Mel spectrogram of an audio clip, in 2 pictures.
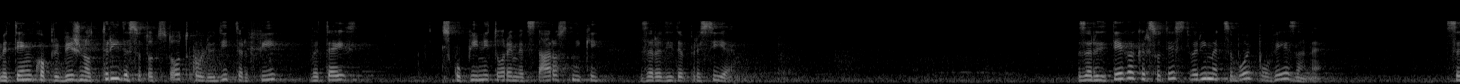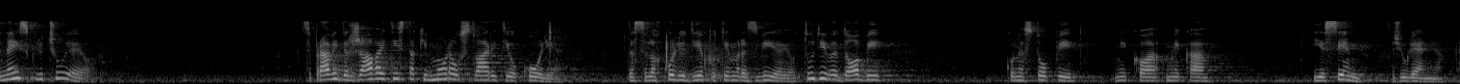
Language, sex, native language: Slovenian, female, Slovenian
